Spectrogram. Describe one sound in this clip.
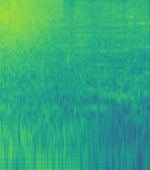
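An energy weapon fires with a loud crackling hum.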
